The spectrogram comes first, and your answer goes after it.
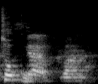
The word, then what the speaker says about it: Toko: Toko. Did I pronounce it well?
